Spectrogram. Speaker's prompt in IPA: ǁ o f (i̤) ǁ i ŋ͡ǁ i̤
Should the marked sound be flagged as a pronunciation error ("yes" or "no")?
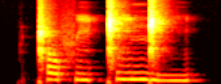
yes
